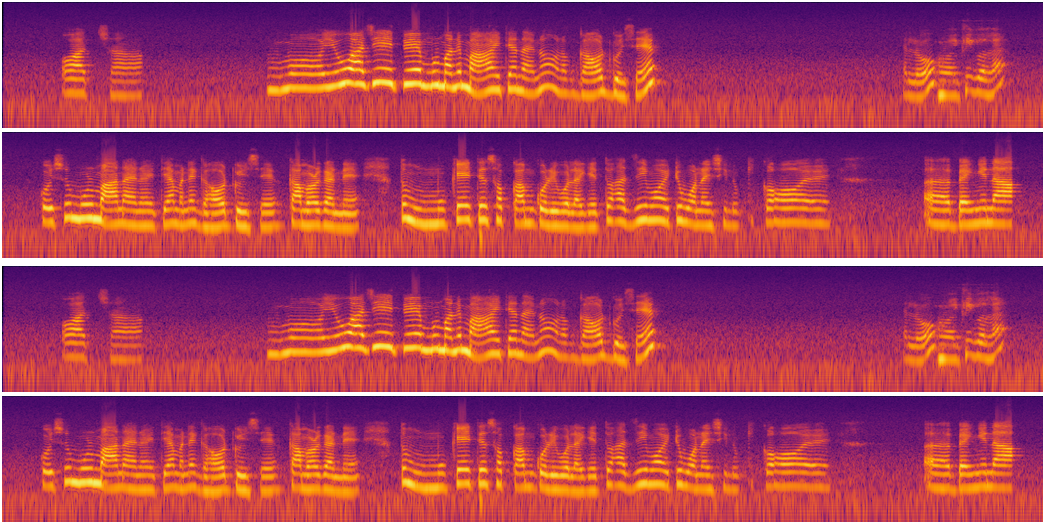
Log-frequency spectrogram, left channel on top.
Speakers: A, on the left; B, in the centre.
A: অ', আচ্ছা। মইও আজি এইটোৱে মোৰ মানে মা এতিয়া নাই ন' অলপ গাঁৱত গৈছে। হেল্ল'
B: হয়, কি ক'লা?
A: কৈছো মোৰ মা নাই ন এতিয়া মানে গাঁৱত গৈছে কামৰ কাৰণে ত' মোকে এতিয়া চব কাম কৰিব লাগে ত' আজি মই এইটো বনাইছিলো কি কয় আ বেঙেনা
